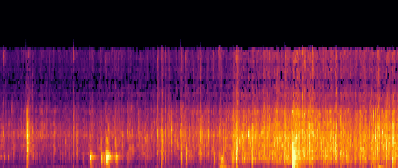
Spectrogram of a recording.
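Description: Mixed vegetables hit hot oil already crackling with mustard seeds, cumin and curry leaves for vermicelli upma, giving a steady quiet sizzle punctuated by a few sharp pops and stirring clatters.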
